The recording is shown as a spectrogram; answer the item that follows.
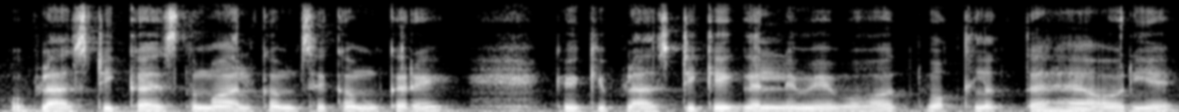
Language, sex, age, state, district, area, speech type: Urdu, male, 30-45, Delhi, South Delhi, urban, spontaneous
